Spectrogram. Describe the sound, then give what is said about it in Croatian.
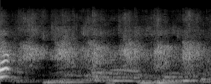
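Audience applause at a presentation event, greeting the winning project: a faint, steady patter of clapping that continues through the whole moment, with low voices murmuring beneath it. “Evo, najveći aplauz ste već dobili.”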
